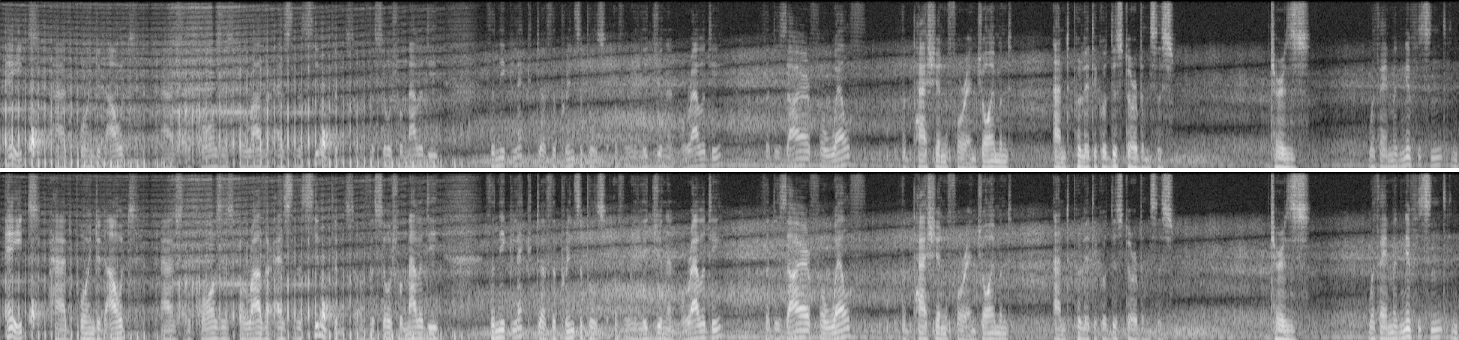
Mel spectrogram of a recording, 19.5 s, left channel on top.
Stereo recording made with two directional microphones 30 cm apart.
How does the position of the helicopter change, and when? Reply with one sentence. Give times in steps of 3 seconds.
In this clip you hear the helicopter on the left from 0 s, in the centre from 3 s and on the right from 6 s.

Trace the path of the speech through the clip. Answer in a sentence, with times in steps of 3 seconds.
In this clip you hear the speech on the right from 0 s, in the centre from 12 s and on the right from 18 s.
